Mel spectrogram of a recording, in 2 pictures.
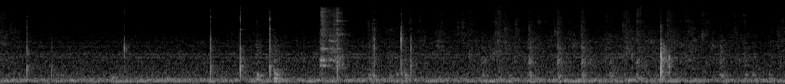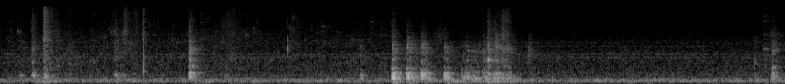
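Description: Hands kneading and poking slime in a thin plastic tub: scattered clicks, sticky crackles and taps on the plastic, busiest in a cluster toward the end. A low steady hum runs underneath.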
